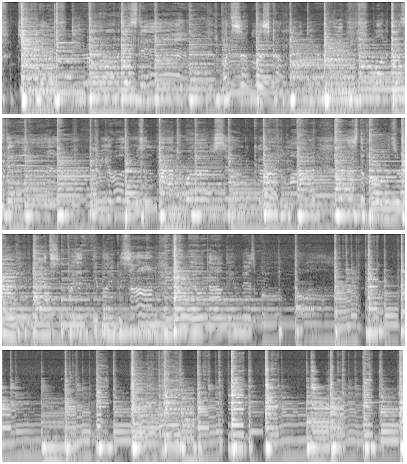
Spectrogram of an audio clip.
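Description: Acoustic guitar strummed hard in a steady rhythm through an instrumental stretch of the song, starting abruptly after a short pause. The strumming thins out briefly about two-thirds of the way through, then picks up again.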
